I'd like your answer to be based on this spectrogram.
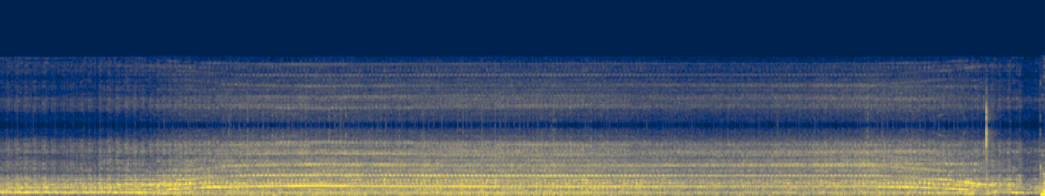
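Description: A stand mixer with a paddle attachment beats coffee cake batter, a steady, faint motor whine with shifting tones that runs continuously for several seconds, with no talking.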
